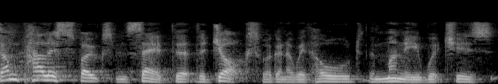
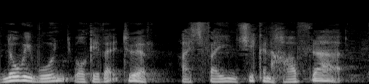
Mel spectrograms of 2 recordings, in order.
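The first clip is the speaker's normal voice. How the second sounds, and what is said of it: Scottish accent imitating Nicola Sturgeon. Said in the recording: “For listeners in Scotland, that was your accent”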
